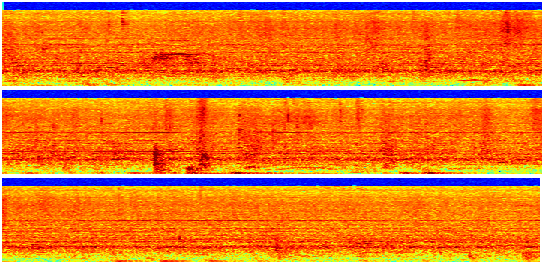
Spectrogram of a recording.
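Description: A young audience murmurs quietly in a room.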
